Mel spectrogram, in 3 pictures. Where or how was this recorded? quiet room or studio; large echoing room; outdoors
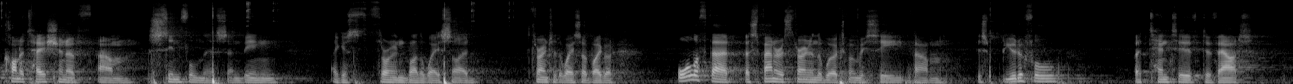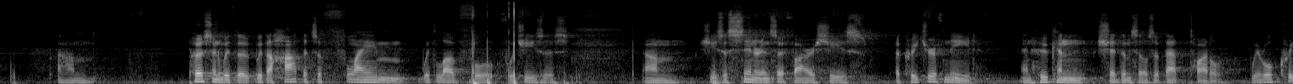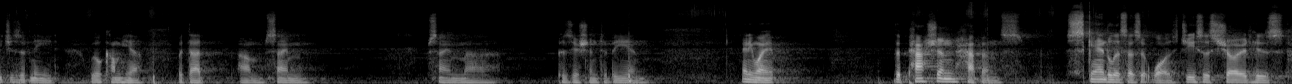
large echoing room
